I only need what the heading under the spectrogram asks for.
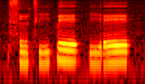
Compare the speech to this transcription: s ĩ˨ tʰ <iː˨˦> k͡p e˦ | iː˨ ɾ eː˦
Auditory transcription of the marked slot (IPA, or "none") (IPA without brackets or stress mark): iː˨˦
